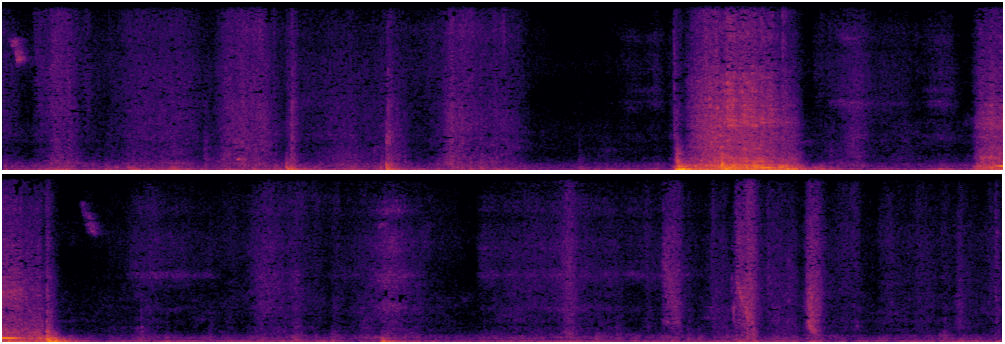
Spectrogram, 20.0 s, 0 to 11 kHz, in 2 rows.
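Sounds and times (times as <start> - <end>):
sliding door scraping in track: 6.7 - 8.2, 9.7 - 10.7
short rubbing sound: 16.6 - 18.3.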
